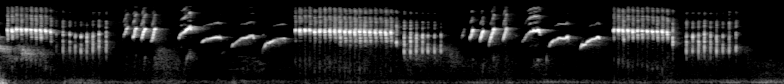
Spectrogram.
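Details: Long-tailed shrike performing a varied lure song with mimicry-like variety: buzzy trills, rising whistled slurs and sustained rattling notes alternating in quick succession.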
